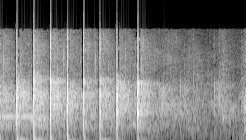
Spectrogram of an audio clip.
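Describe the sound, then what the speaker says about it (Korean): A short burst of about eight sharp hand claps from an audience at a church training session, in a quick, even rhythm, fairly close, then fading into quiet room tone. "박수 한번 부탁드리겠습니다."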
